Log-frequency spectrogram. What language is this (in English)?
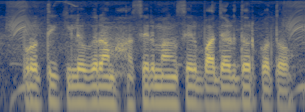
Bangla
